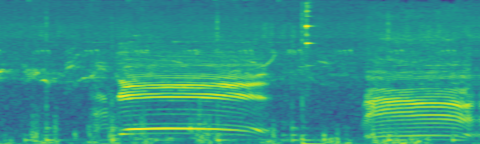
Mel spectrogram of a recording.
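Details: Asian village cattle walking with calves along a countryside road; two sustained moos, the first long and slowly falling at its end, the second rising in strength near the close, over faint low background noise.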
